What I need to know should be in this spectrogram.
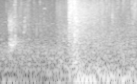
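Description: Metal strikes metal with a sharp clang.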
